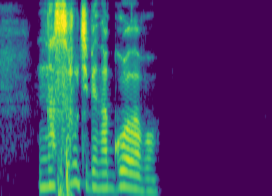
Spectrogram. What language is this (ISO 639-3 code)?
rus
